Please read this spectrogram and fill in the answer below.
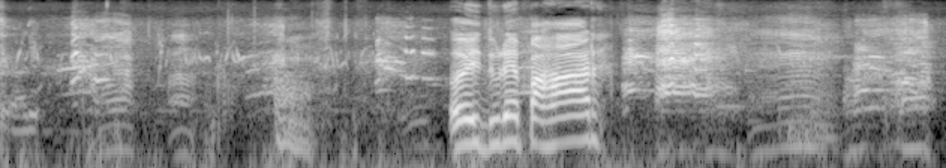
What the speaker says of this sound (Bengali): সিটি সেন্টারের রাজহাঁস।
